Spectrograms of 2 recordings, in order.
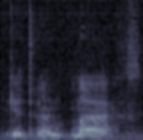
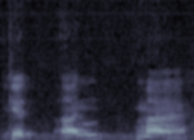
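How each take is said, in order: First: The t is a popped ejective sound. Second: A glottal stop follows the t sound. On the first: The speaker calls it wrong. "you would pronounce it as get un" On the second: The speaker calls it right. "what follows the T is a glottal stop"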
